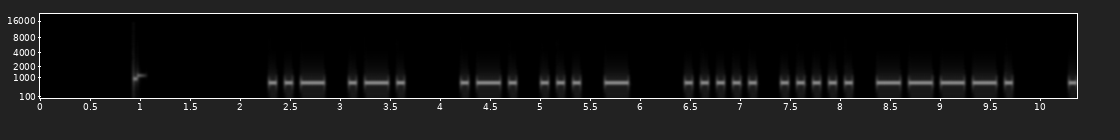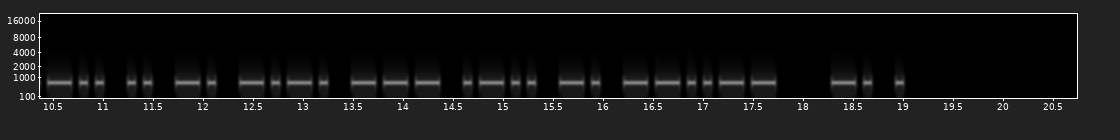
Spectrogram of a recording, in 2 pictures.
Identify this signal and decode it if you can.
Morse code, heard as a keyed tone, about 15 wpm, 700 Hz. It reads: UR RST 559 LINCOLN, NE
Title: Practice QSO - Exchange 1 - Beginning - 15wpm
